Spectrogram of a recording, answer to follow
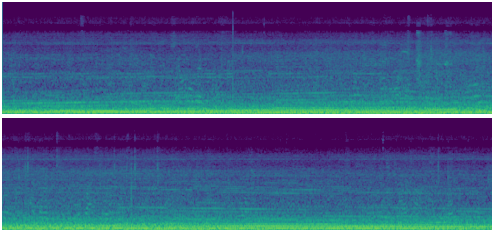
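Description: Steady low drone of a bus's engine and road noise heard from inside the cabin, with faint, indistinct voices in the background.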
